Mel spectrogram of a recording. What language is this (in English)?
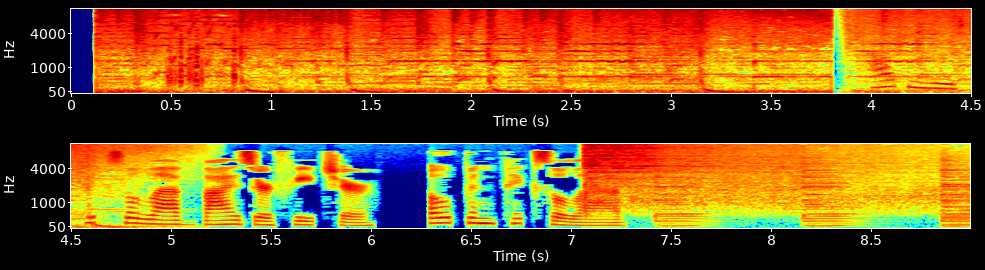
English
